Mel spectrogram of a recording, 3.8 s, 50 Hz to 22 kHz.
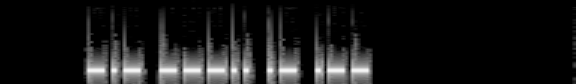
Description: Morse code, heard as a keyed tone, about 30 wpm, 700 Hz. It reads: K8AW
